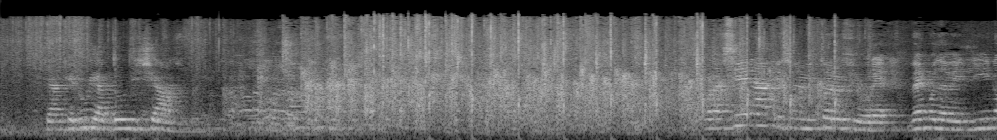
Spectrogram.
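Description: A boy speaks into a microphone over a loudspeaker in an echoing hall.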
